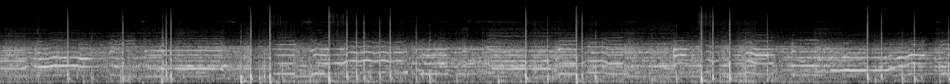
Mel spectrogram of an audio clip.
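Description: Aerial fireworks shells bursting in quick, irregular succession, many bangs and crackles. Music with a gliding melody plays under them.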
